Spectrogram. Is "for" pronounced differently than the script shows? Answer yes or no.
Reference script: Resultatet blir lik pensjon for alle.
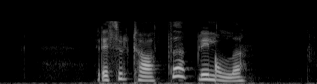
yes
